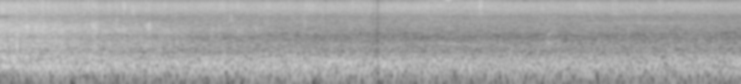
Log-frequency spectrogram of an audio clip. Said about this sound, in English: Give the Lord a big hand of praise and please be comfortably seated.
